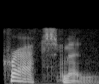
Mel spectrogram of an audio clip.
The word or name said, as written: craftsman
